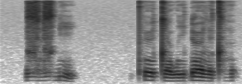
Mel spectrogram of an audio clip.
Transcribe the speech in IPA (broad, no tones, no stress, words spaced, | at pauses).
zə̤zɠi | pʰøtœwi ɗœlətʰə̤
